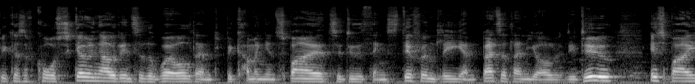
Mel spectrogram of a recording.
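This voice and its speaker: Delivered at a moderate pace, the speech shows ordinary pitch variation. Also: man. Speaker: beer vlogger. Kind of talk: opinion commentary. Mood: sarcastic, critical. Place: home room. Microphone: camera far.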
